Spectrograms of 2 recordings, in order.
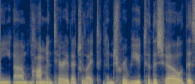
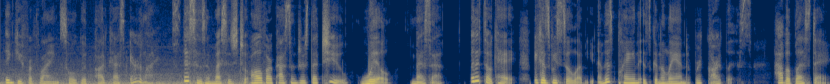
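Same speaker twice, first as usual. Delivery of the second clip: sweet, nice flight attendant announcement voice; 2 semitones higher than usual. A podcast host shows another way to say it: flight attendant voice. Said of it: "I can say it in like my flight attendant voice".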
